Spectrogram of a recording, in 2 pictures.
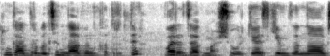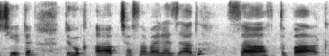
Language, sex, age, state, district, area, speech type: Kashmiri, female, 45-60, Jammu and Kashmir, Ganderbal, rural, spontaneous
